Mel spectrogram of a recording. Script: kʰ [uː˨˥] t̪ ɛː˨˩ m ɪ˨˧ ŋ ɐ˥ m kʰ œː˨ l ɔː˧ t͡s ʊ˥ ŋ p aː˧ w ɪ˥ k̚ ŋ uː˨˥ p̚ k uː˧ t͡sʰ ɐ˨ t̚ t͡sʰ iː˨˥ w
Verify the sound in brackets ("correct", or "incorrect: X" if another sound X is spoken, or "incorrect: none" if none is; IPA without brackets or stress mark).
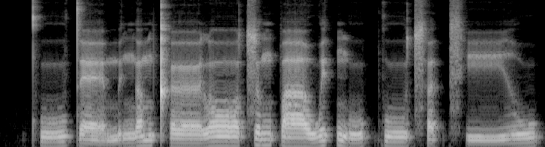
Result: incorrect: uː˨˧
